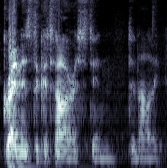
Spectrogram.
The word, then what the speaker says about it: Denali: What brought on Denali? And am I pronouncing it right? – Yeah, yeah.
